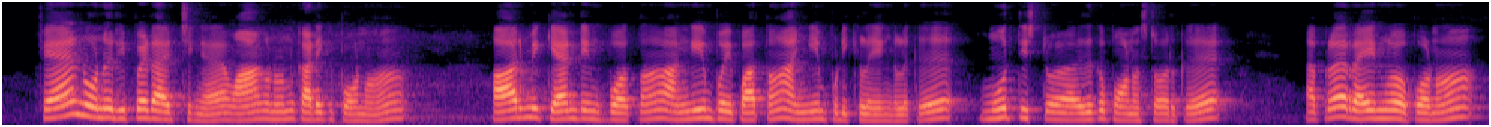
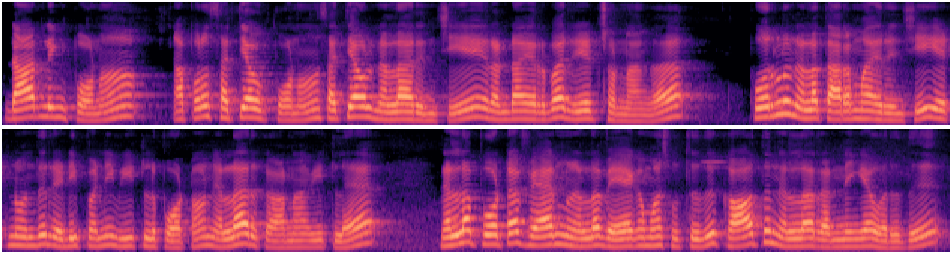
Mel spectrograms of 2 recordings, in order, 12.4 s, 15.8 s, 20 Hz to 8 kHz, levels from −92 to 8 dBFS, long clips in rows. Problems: none marked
